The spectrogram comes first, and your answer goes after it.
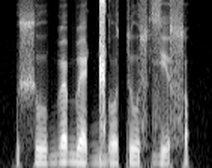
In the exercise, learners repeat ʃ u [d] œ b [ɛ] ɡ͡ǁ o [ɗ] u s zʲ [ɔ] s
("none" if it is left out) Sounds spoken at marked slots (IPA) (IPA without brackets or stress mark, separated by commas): b, ɛ, t, ɔ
